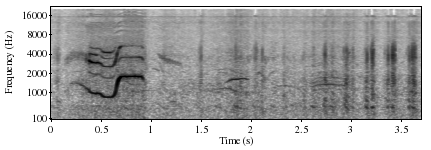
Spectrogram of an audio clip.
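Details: Northern Lapwing (Vanellus vanellus), courting pair in March display flight over farmland, wild song: a loud, wheezy slurred call dipping then swooping sharply upward, followed by fainter, scratchier notes over a soft background hiss.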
